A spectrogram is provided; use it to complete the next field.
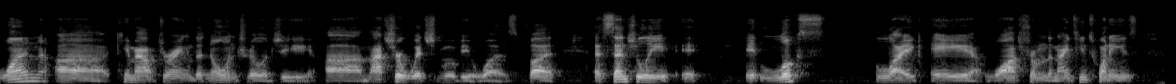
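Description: A man with an American accent at a very slow pace. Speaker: Batman collector. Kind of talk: casual interview chat.

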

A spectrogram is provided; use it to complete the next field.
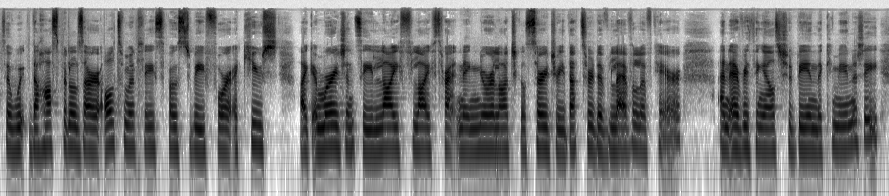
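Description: On a very clean recording with a silent background, a woman with an Irish accent talks very fast in a fairly low, monotone, flat voice. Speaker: health correspondent. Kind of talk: TV panel discussion. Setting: studio.

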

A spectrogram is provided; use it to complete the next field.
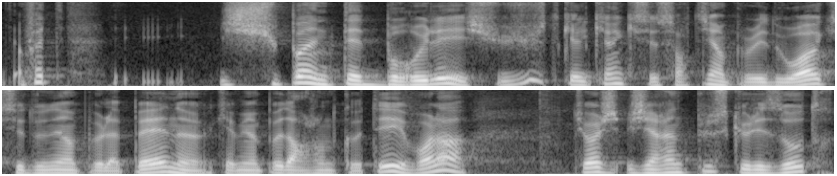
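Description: On a very clean recording with a silent background, a man at medium pitch talks at a very fast pace in an animated tone. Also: lively intonation. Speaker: personal branding coach and travel blogger. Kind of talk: casual interview. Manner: animated, talks constantly; loud.

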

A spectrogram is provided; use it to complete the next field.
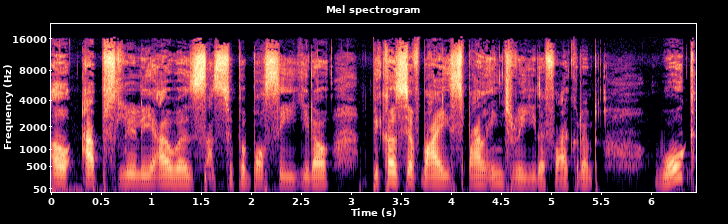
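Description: A man with a London accent speaks at a fairly quick pace and a fairly high pitch, his intonation fairly even but his loudness swinging widely, in a dry, close sound with no echo on a very clean recording with a silent background. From London, England. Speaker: artist and tech analyst. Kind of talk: casual chat.

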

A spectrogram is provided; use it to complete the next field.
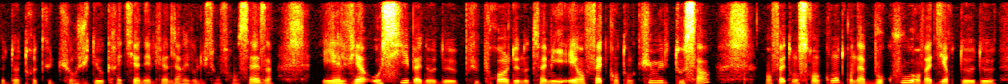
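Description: A man talks at a very fast pace with lively intonation and medium pitch. His tone is dark and mellow, and the sound is dry and close with no echo. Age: 40s. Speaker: financial investment advisor. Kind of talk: interview. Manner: halting, many fillers.

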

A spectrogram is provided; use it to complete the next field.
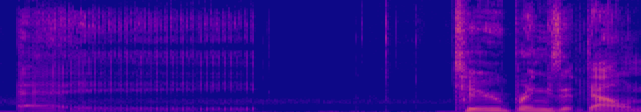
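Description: A man with a British accent. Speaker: podcast host. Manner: playful, jokey, does silly Italian voices.

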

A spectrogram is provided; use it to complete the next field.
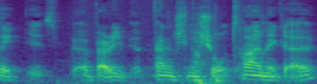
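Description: This man speaks in a London accent. He keeps a moderate pace. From West London. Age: 50s. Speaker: professor and author. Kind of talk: interview.

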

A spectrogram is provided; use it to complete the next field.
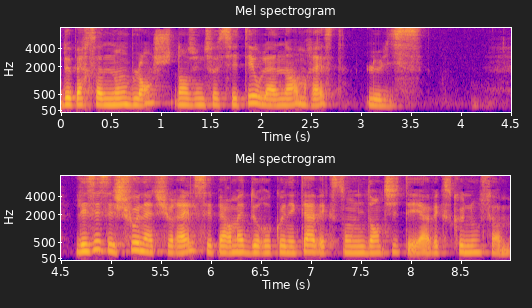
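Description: Her voice is dark and mellow at medium pitch. The woman keeps a moderate pace and fairly even intonation. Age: 20s. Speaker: activist narrator. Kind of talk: scripted narration.

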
